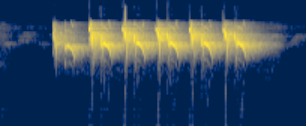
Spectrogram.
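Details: Loud tutor song of a bar-winged prinia (ciblek), a semi-active singer: one rapid phrase of six sharp, buzzy, downward-sweeping high notes delivered in just over two seconds.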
